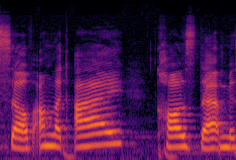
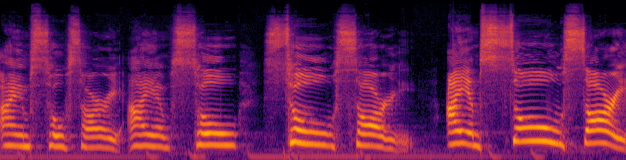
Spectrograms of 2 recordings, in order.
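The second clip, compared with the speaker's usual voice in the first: put-on, very slow, sobbing, bawling voice; 4 dB louder than usual. Retelling apologizing at the mentor's house, imitating own bawling apology. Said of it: "I'm bawling".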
